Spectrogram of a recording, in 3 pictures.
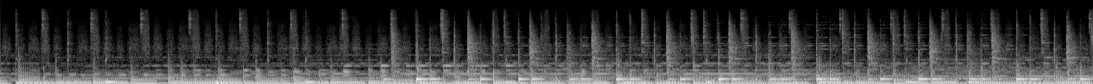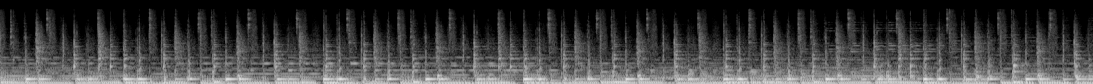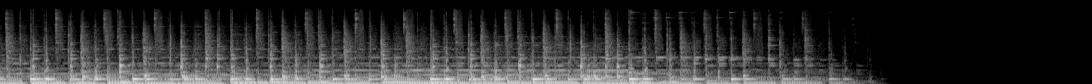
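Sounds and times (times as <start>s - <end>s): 
beats: 0.2s - 30.4s.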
